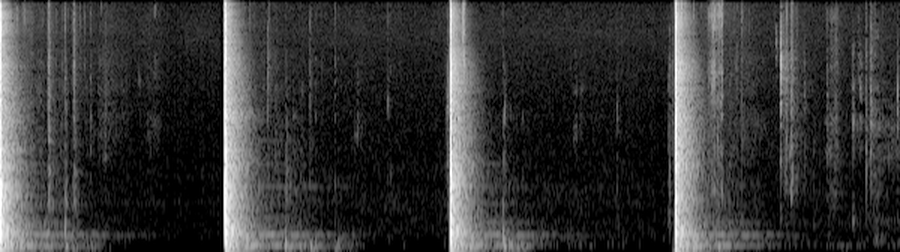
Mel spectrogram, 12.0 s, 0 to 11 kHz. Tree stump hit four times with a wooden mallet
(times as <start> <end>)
0.0 0.6, 3.0 3.6, 5.9 6.9, 9.0 9.6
